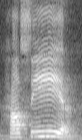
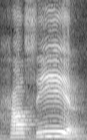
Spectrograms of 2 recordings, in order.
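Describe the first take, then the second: No difference in how they are said.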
